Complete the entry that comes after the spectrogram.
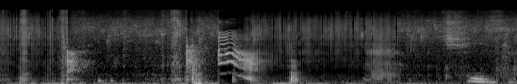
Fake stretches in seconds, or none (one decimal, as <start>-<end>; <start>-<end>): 0.0-0.6; 2.4-4.0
